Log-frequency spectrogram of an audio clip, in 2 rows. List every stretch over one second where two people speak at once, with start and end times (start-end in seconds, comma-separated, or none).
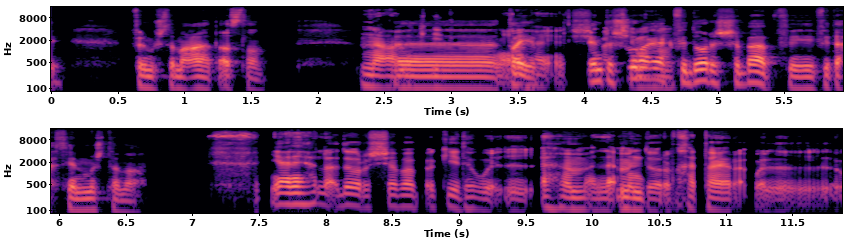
2.6-4.7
